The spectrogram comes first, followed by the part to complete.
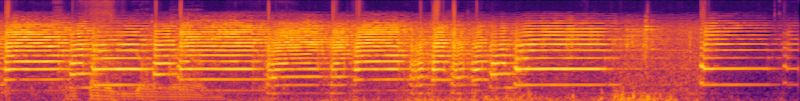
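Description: Bugle sounding a call: a quick run of short notes hopping between a few pitches, then longer held notes near the end that stop abruptly.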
